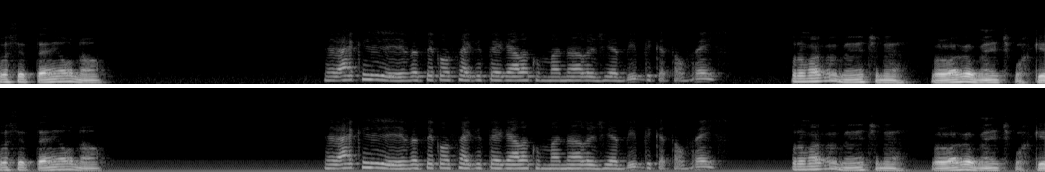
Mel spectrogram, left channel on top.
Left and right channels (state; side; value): noise; right; hum, 20 dB below the sound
